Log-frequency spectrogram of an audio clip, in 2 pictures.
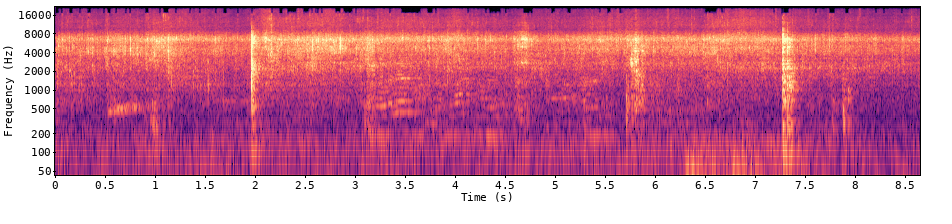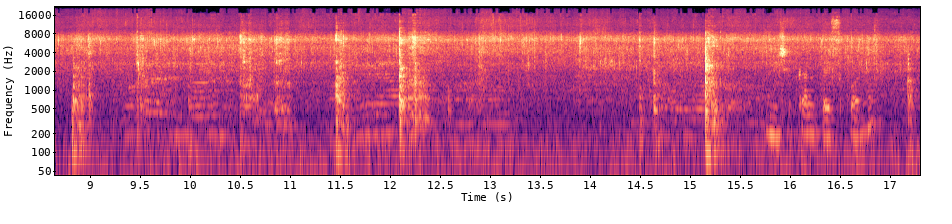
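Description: Mutton kheema fries with salt, chili powder and coriander powder stirred in, a steady sizzle marked by repeated spoon scrapes and knocks against the pan. A voice speaks faintly now and then.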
